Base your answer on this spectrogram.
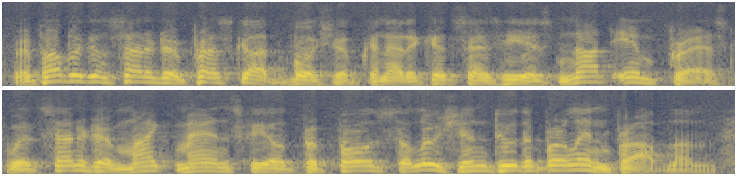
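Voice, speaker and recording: A male news anchor from 1960s radio reads scripted copy. His mid-pitched voice swings widely in intonation, on a vintage AM aircheck recording. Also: sing-song, a little fast, hardly any pauses, darkish tone, a little hiss or hum, rough recording.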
